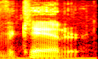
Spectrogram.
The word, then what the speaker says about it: Vikander: Oscar Isaac and Alicia benicar how do you pronounce the last name the candor Alicia vikander I love ex machina and it is our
